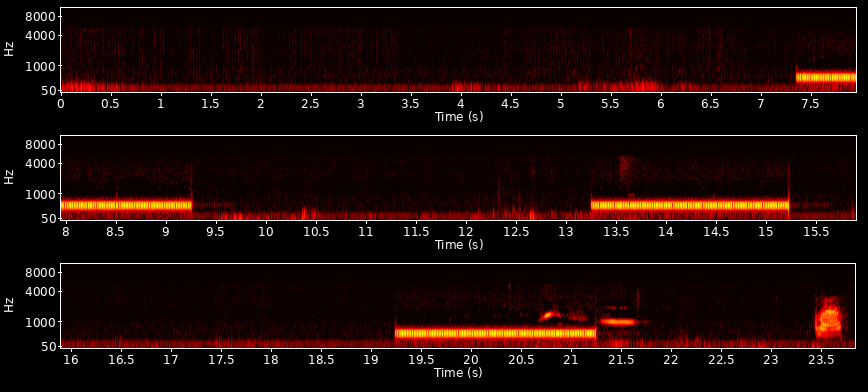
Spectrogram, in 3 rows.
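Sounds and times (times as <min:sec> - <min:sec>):
low constant hum: 0:00.0 - 0:23.8
ringback tone on a telephone line after dialing: 0:07.4 - 0:09.3, 0:13.2 - 0:15.3, 0:19.2 - 0:21.6
people talking: 0:23.4 - 0:23.8.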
